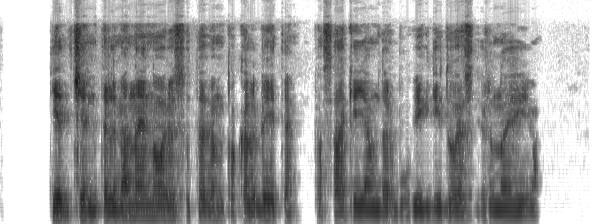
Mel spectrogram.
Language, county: Lithuanian, Marijampolė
